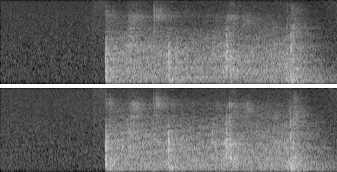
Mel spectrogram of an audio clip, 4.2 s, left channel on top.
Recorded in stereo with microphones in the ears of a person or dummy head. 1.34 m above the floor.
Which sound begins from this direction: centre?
Footsteps, at 1.3 s.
